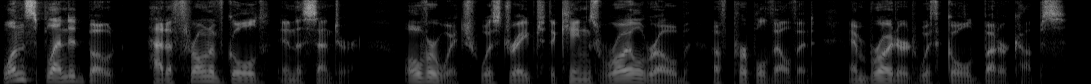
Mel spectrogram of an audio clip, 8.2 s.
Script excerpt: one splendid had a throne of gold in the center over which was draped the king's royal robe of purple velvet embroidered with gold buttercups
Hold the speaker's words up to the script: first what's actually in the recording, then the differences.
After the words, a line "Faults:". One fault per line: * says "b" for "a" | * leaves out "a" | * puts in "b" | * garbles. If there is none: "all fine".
one splendid boat had a throne of gold in the center over which was draped the king's royal robe of purple velvet embroidered with gold buttercups
Faults:
* puts in "boat"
